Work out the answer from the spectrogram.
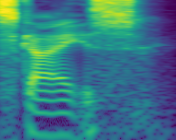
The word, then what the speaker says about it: Sekis: And by the way, it's pronounced Skies. Don't ask how. It's Skies, not It's Sekis.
